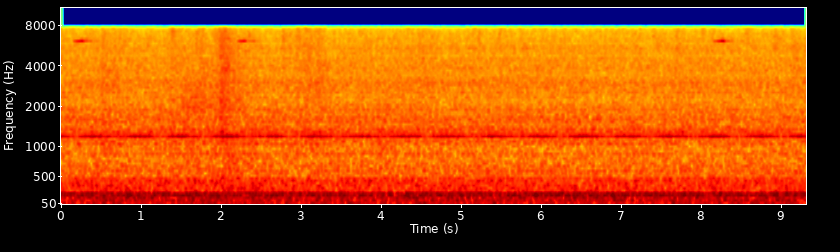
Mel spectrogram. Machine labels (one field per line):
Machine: pump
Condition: normal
